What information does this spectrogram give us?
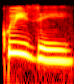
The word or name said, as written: queasy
